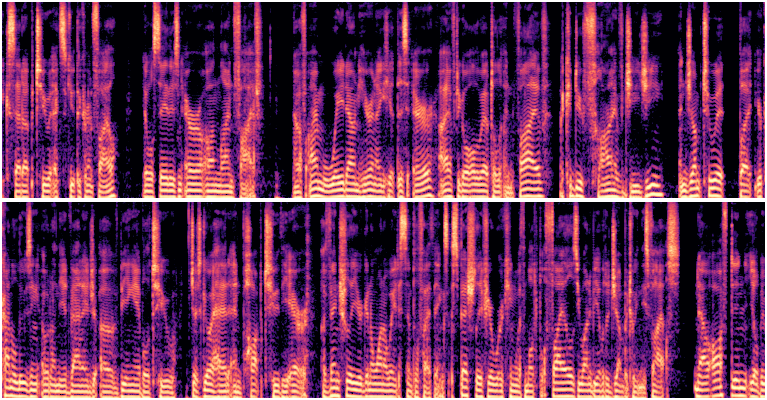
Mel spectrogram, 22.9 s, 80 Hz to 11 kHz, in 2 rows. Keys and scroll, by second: 3.6-5.0 typing, 7.0-9.6 typing, 8.2 Escape, 10.7-11.4 typing, 13.9-16.1 typing, 21.7 F12.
